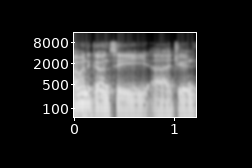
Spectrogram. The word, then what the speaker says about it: Dune: It's pronounced June, not Dune.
